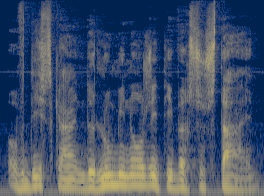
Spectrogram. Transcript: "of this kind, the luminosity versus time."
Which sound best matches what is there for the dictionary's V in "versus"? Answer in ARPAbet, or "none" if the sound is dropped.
V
